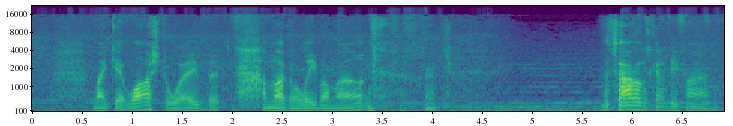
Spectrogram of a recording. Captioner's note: chuckles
